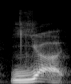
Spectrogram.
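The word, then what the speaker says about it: Jahr: 없는 스펠링처럼 무시해버리는 겁니다. 자, 보세요. 얘는 이야, 1년 할 때 연을 의미합니다.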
